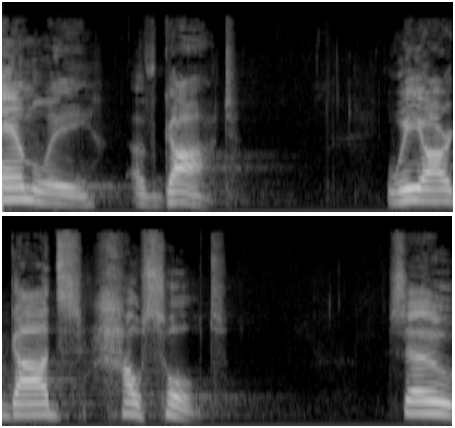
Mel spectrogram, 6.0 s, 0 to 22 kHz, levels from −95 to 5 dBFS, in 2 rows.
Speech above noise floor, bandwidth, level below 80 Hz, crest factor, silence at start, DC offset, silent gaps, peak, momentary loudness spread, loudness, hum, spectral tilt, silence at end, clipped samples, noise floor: 47 dB; 16.5 kHz; -84 dBFS; 20 dB; 0 s; under 0.1%; none; -12 dBFS; 20 LU; -30 LUFS; none; -3.5 dB/octave; 0 s; under 0.1%; -77 dBFS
